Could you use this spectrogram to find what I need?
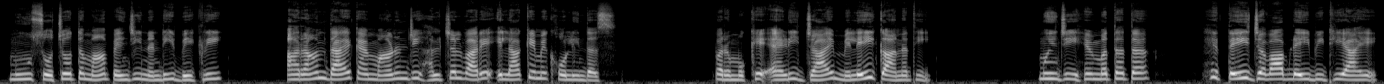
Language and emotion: Sindhi, sad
